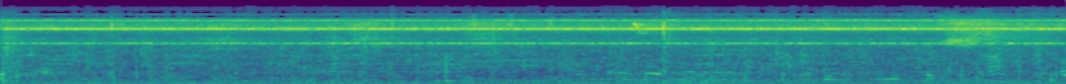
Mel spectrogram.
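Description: Steady high-pitched insect drone, holding two even tones, with faint distant voices underneath.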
